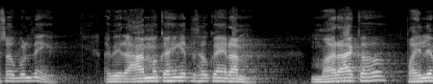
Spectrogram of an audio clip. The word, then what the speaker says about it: राम: कोई तो राम कहेंगे, नहीं तो कोई रामा रामा रामा रामा, ये ना रामा नहीं राम, इसलिए मरा मरा कहा।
